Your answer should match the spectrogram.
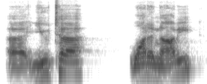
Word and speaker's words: Yuta Watanabe: Yuta Watanabe, I believe is how you say his name.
